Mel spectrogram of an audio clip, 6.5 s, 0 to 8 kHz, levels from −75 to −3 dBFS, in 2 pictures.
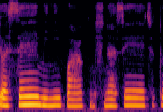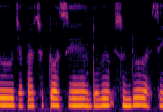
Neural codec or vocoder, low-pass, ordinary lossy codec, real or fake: none; none; none; real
